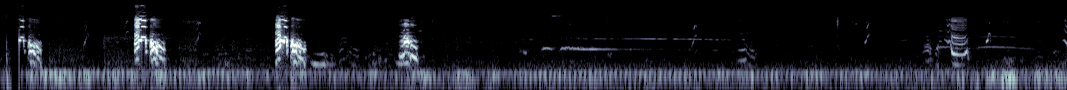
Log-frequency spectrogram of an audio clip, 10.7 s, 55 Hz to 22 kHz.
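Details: Francolin, known locally as teetar, calling outdoors: four loud, harsh, broadband notes about 1.4 seconds apart, then quiet with a faint low hum and one weaker note near the end.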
